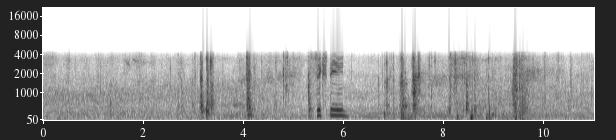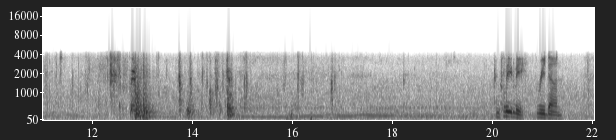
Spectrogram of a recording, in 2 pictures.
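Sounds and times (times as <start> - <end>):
car door and hood clunks: 6.7 - 9.8, 12.8 - 15.1.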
